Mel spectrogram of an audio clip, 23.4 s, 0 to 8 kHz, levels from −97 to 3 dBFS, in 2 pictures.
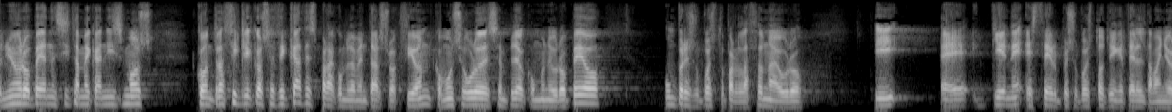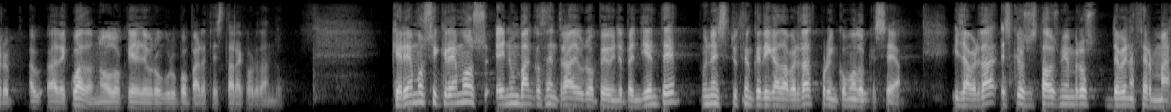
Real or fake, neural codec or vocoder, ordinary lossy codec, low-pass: real; none; none; 7.2 kHz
